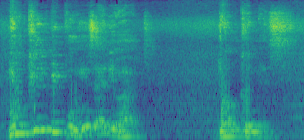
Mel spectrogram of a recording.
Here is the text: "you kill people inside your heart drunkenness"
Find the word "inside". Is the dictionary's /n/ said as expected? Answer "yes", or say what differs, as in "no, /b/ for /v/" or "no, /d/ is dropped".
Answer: yes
